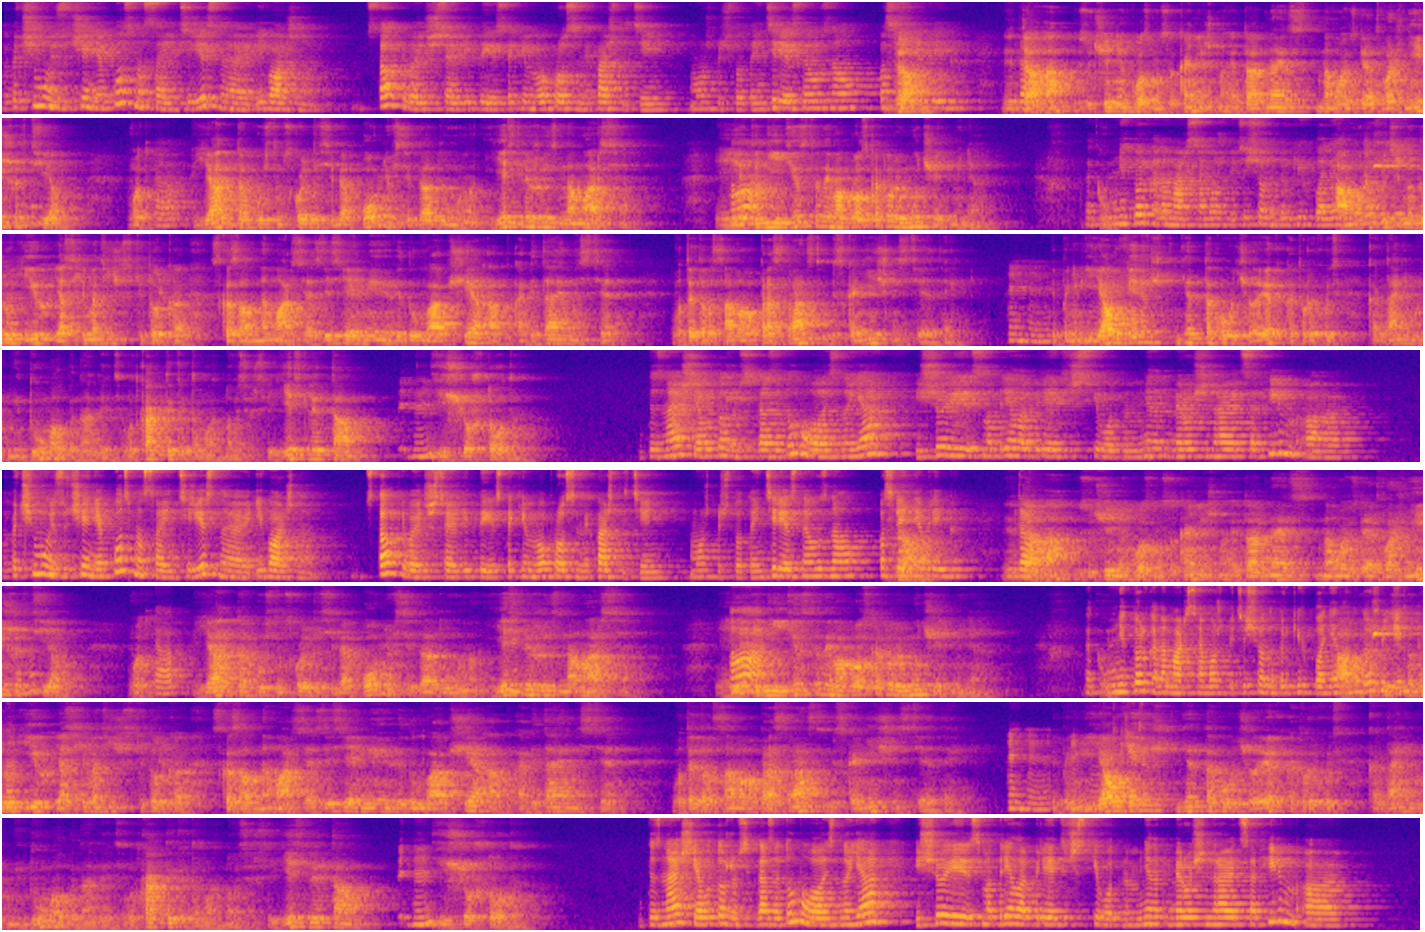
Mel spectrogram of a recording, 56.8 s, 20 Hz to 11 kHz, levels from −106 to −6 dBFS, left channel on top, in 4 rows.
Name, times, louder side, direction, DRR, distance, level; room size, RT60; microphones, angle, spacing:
voice 1, 0.0-3.2 3.8-8.5 8.8-9.6 10.1-10.3 14.3-14.6 15.7-15.9 19.2-19.4 21.5-21.9 25.0-28.6 30.2-30.3 32.5-32.7 38.5-39.8 46.6-47.0 49.1-56.0, right 4 dB, 75° right, 7 dB, 0.4 m, -28 dB
voice 2, 8.8-9.3 10.0-14.8 15.1-15.2 15.5-15.8 16.1-20.5 21.1-24.0 24.7-24.8 25.2-25.3 27.5-27.9 28.2-34.5 35.1-38.0 39.0-46.2 46.9-47.8, left 2 dB, 85° left, 0 dB, 0.8 m, -28 dB
4.2 x 4.0 x 2.6 m, 0.88 s
head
